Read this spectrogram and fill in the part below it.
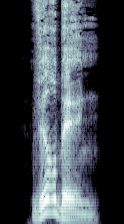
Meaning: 1. dative plural of Wirbel 2. gerund of wirbeln
- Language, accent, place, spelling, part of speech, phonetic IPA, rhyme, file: German, Germany, Berlin, Wirbeln, noun, [ˈvɪʁbl̩n], -ɪʁbl̩n, De-Wirbeln.ogg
